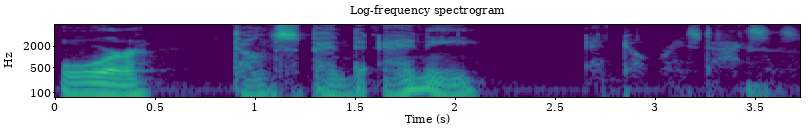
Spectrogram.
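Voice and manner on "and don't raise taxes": hushed mock-secret whisper. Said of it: "I'm gonna whisper into the mic".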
